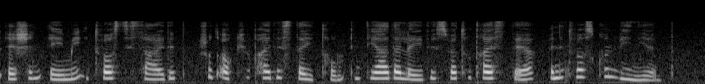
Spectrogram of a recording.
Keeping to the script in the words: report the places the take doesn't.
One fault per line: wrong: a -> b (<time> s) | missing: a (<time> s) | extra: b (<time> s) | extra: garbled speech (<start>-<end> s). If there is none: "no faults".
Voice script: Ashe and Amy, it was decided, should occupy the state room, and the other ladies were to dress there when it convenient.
extra: was (5.7 s)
